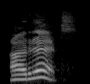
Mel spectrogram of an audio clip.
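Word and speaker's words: אָרֶץ: This is not eretz, this is aretz. So when we say eretz, we're talking about the land. Eretz Yisrael. When we say aretz, we're talking about the earth. Okay? The whole thing, water and all.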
